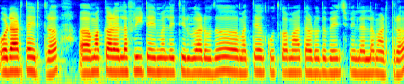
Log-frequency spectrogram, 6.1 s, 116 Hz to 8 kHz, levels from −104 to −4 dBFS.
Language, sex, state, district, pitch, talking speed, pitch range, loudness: Kannada, female, Karnataka, Shimoga, 215 Hz, 130 wpm, 210-225 Hz, -19 LUFS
